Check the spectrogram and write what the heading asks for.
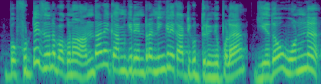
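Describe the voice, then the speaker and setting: A man's voice: high voice, expressive, racing, darkish tone. A man voicing a pushy investigating officer who talks down to staff and scolds impatiently. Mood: bossy. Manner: bossy, scolding.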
